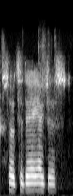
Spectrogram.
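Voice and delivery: slow, soft boring drone; monotone voice. Retold or imitated. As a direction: drone it like a dull podcaster. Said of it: "like, straight monotone voice".

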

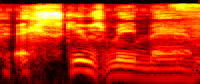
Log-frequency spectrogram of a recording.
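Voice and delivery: amused American frontiersman, lightly voiced; jovial American drawl; politely amused, in American dialect; Elias P. Hutcheson. A narrator's reading. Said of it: "He laughed out jovially".

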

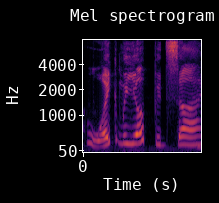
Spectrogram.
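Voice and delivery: high, slow cartoon singing. Host singing Bring Me to Life, high cartoon voice. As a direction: imitate a dopey cartoon belting a lyric. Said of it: "as Goofy".

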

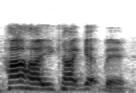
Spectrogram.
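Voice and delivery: mocking singsong from up a tree; taunting. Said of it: "And he's like".

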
